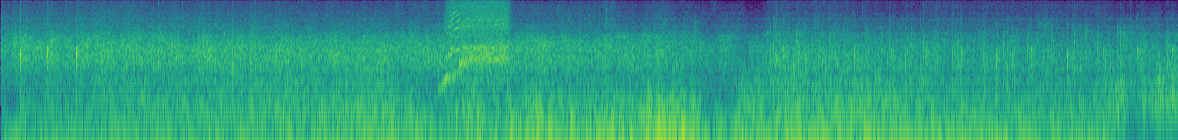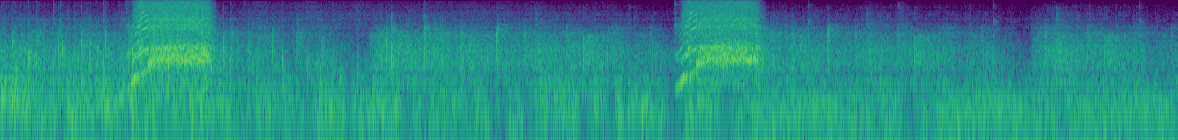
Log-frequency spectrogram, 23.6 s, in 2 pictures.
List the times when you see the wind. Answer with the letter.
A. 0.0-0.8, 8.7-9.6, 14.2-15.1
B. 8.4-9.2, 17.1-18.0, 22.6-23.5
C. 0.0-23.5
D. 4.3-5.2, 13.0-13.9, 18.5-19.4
C.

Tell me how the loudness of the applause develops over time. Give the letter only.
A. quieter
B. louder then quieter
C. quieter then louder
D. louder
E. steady
A.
